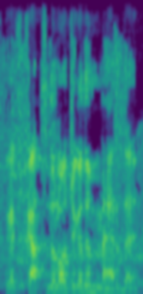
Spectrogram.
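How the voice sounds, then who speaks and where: A man's voice: on the high side, a little fast, lo-fi sound, noisy background. A man from Puglia with a Southern Italian Pugliese accent, giving casual, crude, mock-exasperated comic commentary in dialect. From Puglia, southern Italy. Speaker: comic commentator reacting to a TV episode. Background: TV episode dialogue and music.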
